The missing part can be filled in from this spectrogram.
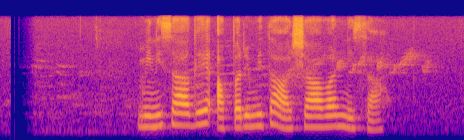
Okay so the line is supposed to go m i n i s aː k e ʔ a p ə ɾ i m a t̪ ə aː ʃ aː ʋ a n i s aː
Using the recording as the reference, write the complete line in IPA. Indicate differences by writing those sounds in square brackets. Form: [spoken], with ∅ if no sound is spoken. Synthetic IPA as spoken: m i n i s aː [ɡ] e ʔ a p ə ɾ i m [i] t̪ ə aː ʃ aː ʋ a [nː] i s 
